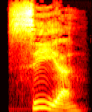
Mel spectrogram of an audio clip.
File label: "sia", esperanto; leciono1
